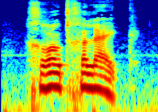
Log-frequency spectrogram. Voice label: "groot gelijk", Dutch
